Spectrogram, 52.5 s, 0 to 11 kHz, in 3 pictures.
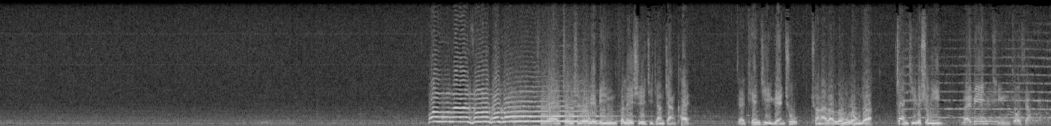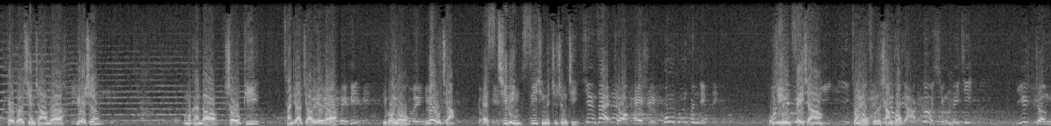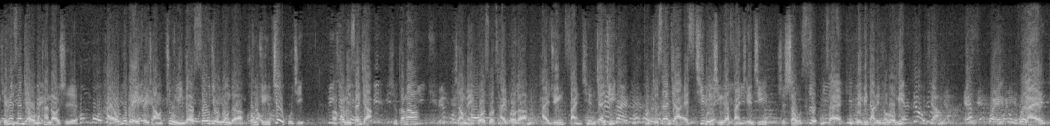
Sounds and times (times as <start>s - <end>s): Speech: 7.1s - 11.6s, 12.3s - 19.2s, 20.6s - 29.6s, 30.3s - 33.8s, 34.5s - 52.5s.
